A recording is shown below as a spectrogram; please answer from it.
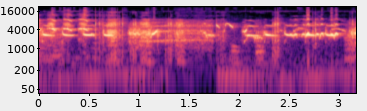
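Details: Brief, dense Nias hill myna phrase. Shrill whistles and grating squawks overlap in fast succession, broken by a short pause midway.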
